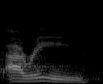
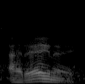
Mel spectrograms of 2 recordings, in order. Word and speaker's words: eirene: If you're reading it on paper, it looks just like, if you're from Tennessee like me, you'd say, hey, that looks like Irene. It's not. It's eirene.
